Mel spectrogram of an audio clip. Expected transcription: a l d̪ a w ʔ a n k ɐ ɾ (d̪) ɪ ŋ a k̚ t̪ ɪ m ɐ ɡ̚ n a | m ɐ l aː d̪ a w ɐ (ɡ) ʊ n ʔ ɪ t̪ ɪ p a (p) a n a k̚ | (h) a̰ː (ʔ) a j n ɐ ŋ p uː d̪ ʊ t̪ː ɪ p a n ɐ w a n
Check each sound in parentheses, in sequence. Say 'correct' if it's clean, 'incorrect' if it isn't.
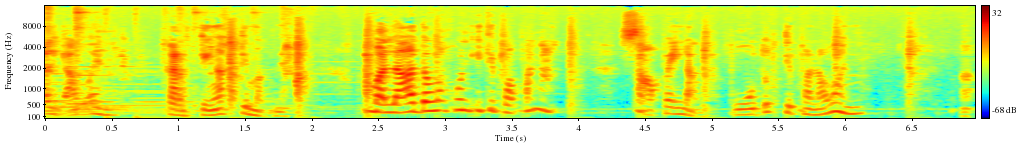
incorrect, incorrect, correct, incorrect, incorrect

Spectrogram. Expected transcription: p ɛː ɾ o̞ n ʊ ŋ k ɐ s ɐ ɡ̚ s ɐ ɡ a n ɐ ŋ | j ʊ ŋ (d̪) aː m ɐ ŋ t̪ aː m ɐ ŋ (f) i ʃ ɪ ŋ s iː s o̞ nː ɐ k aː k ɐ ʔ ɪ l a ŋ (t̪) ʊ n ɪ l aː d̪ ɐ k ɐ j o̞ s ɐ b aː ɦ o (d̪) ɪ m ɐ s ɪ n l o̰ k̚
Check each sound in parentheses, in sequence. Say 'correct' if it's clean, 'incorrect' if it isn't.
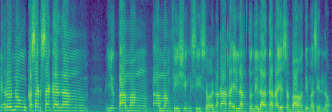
incorrect, correct, correct, correct

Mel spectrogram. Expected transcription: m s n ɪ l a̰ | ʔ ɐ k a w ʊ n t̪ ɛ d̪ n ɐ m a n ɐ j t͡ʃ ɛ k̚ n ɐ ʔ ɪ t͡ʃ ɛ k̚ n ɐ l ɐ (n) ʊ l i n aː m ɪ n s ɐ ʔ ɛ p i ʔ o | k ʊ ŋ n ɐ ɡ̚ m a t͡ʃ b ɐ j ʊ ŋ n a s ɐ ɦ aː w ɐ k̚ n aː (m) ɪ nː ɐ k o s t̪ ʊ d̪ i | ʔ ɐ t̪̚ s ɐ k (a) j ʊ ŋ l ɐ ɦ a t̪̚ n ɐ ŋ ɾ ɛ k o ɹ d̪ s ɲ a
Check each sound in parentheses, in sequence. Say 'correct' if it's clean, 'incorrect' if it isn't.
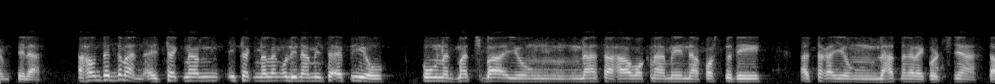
incorrect, correct, correct

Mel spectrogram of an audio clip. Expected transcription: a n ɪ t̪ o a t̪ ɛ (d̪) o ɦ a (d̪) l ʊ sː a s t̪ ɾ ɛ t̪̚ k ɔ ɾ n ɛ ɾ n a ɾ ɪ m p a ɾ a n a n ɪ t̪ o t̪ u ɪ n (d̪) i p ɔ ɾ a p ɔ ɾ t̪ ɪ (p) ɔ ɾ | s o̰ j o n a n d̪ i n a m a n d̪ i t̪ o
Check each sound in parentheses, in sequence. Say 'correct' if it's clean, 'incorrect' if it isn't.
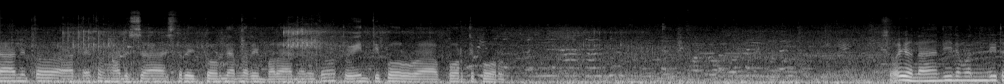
incorrect, incorrect, incorrect, correct

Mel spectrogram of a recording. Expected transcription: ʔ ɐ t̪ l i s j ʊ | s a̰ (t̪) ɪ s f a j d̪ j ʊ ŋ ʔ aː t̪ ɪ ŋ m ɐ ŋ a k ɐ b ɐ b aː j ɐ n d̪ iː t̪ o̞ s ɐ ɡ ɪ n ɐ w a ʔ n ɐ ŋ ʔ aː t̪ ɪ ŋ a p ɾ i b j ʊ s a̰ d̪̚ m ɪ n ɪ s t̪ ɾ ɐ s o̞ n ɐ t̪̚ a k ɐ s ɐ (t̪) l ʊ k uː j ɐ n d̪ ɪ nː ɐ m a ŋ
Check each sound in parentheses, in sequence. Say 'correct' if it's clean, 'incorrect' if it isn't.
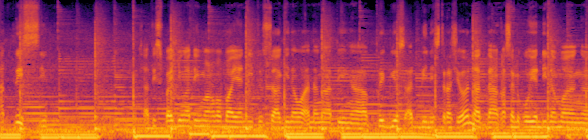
correct, incorrect

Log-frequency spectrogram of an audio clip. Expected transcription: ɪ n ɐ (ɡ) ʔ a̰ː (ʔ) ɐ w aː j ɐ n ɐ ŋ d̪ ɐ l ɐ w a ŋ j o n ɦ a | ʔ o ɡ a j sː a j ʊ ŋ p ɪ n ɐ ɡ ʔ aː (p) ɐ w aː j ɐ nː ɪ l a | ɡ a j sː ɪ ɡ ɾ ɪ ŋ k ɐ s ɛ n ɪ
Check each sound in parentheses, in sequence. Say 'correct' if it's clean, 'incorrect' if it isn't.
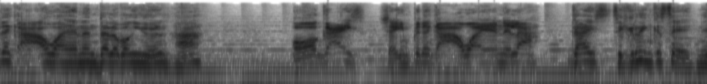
correct, correct, incorrect

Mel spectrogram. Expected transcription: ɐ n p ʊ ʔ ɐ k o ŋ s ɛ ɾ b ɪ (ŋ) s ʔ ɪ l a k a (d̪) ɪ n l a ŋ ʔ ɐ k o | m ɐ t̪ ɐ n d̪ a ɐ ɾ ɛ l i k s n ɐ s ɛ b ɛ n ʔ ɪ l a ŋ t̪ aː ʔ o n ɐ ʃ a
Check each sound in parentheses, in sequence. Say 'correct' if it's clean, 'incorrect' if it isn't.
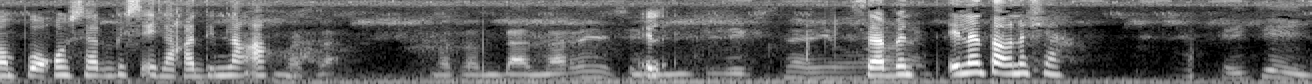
incorrect, correct

